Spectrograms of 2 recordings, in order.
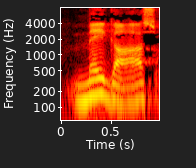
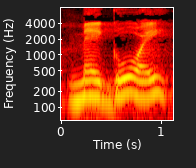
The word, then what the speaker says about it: Magos: The term Magi, in Greek it is pronounced Magos or Magoi in the plural, is used actually in the Septuagint, which is the Greek translation of the Hebrew Old Testament.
